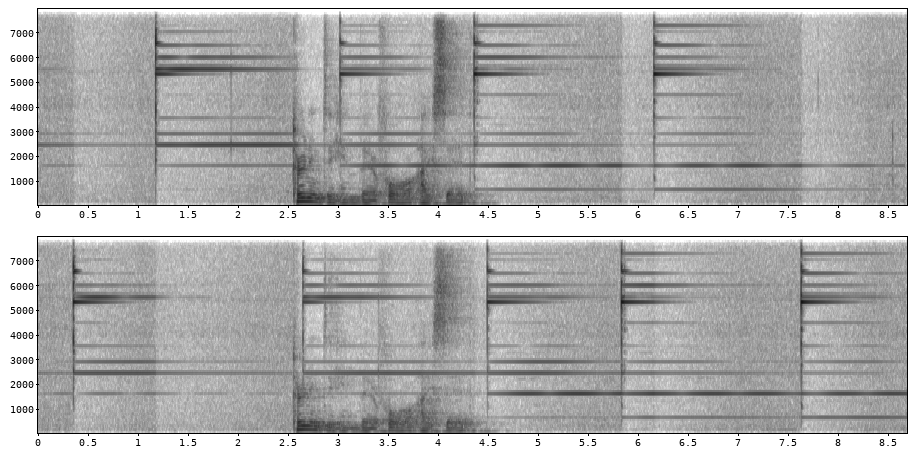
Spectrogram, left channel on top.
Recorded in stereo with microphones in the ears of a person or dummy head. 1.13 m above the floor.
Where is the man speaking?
30° left (ahead or behind), 0.9 m.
